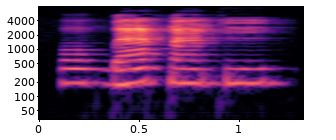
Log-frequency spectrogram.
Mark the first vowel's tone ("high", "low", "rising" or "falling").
low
